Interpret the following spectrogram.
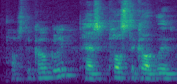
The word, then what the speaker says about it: Postecoglou: Postecoglou, there you go.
